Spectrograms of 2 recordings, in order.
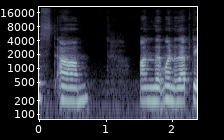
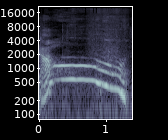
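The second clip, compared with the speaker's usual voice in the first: high surprised oh; a sudden high oh of discovery; delighted surprise at a tall pattern. Real, not acted.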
